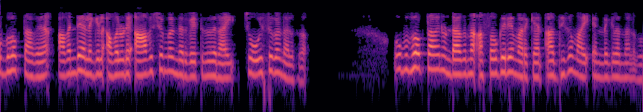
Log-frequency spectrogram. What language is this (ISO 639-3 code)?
mal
